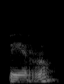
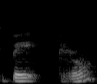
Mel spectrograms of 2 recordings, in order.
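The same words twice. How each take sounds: First: Said in the usual way. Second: "perro" split into two syllables, rising on the second; syllable-by-syllable demo. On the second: Shown as a demonstration. Teacher showing where the accent falls, "perro" split by syllable. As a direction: break "perro" in two, pausing before a lifted "rro". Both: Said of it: "el acento prosódico recae en la segunda sílaba".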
